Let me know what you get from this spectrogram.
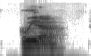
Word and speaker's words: Guido: Guido.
